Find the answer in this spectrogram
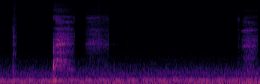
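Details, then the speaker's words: Several sharp, breathy gasping catches over a steady hum, described as painful recurring hiccups coming in waves, sometimes making eyes water; hiccups. "so here we are with the painful hiccups again"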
